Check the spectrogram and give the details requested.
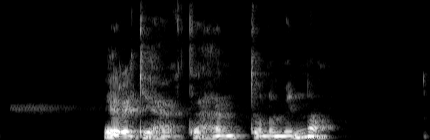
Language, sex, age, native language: Icelandic, male, 40-49, Icelandic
